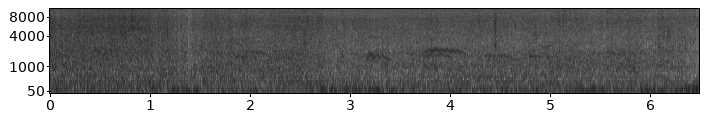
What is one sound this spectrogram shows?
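Waves wash and foam onto a shore.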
